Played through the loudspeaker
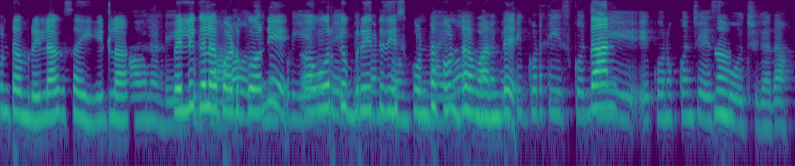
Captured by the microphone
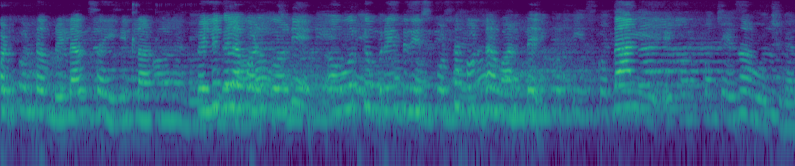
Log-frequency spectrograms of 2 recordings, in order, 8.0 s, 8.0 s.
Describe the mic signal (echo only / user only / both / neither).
echo only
